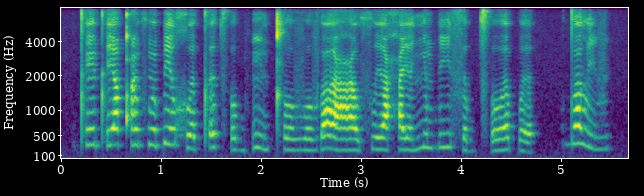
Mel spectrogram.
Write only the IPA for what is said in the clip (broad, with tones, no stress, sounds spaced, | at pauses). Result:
tʼ ẽ˦ tʼ e˦ ɐ̯ qʼ ə̃˦ sʷ ə̃˦ ɓ e˦ χʷ ə˨ tʼ ə˦ t͡sʼ o˨ b ʔ ĩ˦˨ b cʰ o˨ v o˨ v ɾ ɒ˦˨ ɐ̯ ʕ ɒ˨ sʷ e˨ ɐ̯ ħ e˨ ɐ̯ ɲ ə̃˦ b ɾ i˦ s ə˨ b t͡sʼ o˨˦ ɐ̯ p ə˨ | d ɒ˦ l i˨ v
